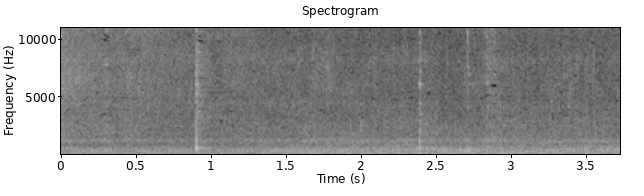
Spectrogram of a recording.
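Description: Dalia porridge with garam masala and spices cooks in a pan, a soft continuous sizzle with a couple of sharp clicks from stirring against the pan.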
